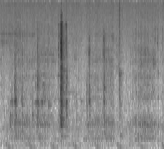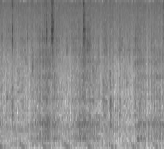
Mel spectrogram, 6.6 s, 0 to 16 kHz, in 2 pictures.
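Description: Small clicks and taps of a hard 3D-printed plastic tensioner part and metal hardware being handled and fitted, the sharpest click about a second in.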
